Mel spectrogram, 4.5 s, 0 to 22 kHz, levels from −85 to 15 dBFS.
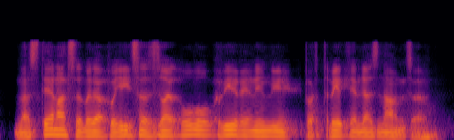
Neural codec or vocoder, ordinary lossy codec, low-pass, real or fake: codec, 16 kHz, 0.5 kbps, FreqCodec, larger model; none; 7.2 kHz; fake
